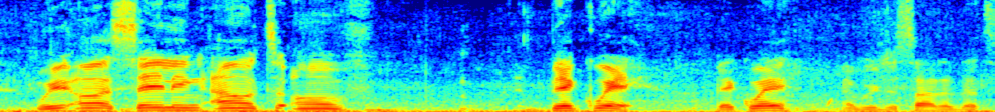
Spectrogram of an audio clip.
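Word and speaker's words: Bequia: We are sailing out of Bekwe. Bekwe? Have we decided that's how we pronounce That's it?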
